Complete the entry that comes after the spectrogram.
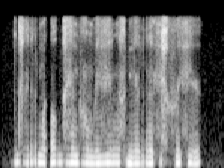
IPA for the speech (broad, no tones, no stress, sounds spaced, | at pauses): dʱ ɨ r b ɐ̃ ʔ o ɡʱ ẽ b ɦ õ b e vʲ u n ɐ̃ x bʲ ɐ̃ u̯ r ẽ fʲ ɵ x f ʉ fʲ ʉ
